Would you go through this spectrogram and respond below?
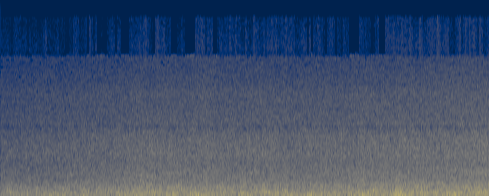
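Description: Open ocean waves rush and wind roars against the microphone aboard a sailing ship off Bergen, Norway, a dense, steady wash of noise with no voices.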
